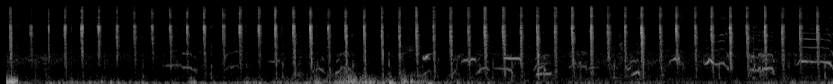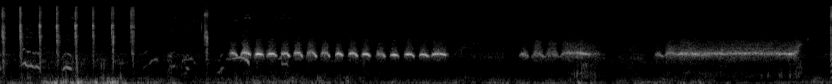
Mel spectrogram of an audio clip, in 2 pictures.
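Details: Saint Bernard puppies in Jaipur, Rajasthan. A long run of rapid, even ticking clicks gives way to thin, high, wavering whines in two stretches of about two seconds each, with soft scattered squeaks earlier on.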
